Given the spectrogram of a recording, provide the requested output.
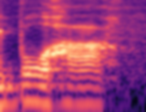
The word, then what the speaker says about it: Borja: it Oh unlucky unlucky borja and what ha that's how you pronounce it because it's Spanish it's probably going to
